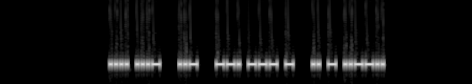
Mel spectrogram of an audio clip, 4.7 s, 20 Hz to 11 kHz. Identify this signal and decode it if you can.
Morse code, heard as a keyed tone, about 46 wpm, 700 Hz. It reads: HV U GOT IT?
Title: Sentences from Top 300 Words and Abbreviations 45wpm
